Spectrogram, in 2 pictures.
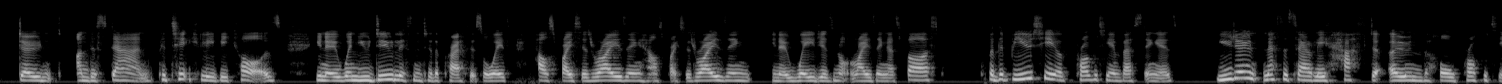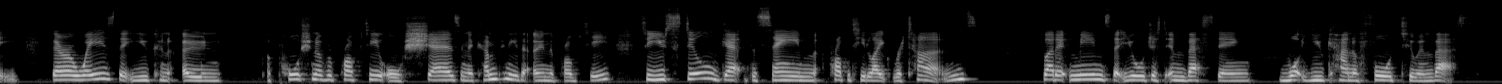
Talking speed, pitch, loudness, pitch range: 175 wpm, 185 Hz, -23 LUFS, 170-210 Hz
